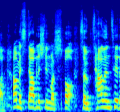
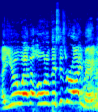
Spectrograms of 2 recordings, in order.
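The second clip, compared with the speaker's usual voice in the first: higher, louder gawping bystander; mock bystander; 9 semitones higher, 5 dB louder than usual. Guy on the side of the stage, high and amazed. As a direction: sound amazed like a clueless fan. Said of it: "Guy on the side, like".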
